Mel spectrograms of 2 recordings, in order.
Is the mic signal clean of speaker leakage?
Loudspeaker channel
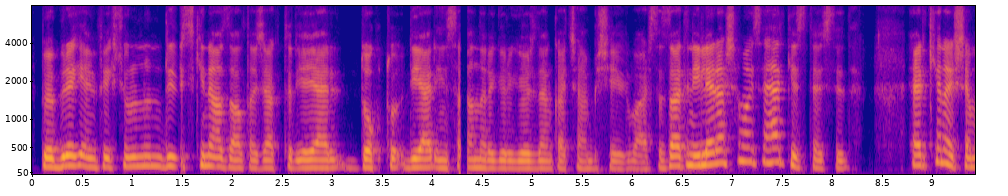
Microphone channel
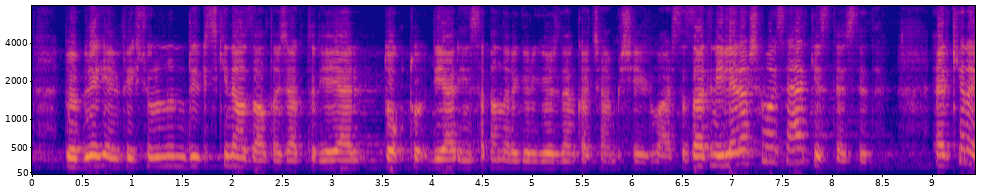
No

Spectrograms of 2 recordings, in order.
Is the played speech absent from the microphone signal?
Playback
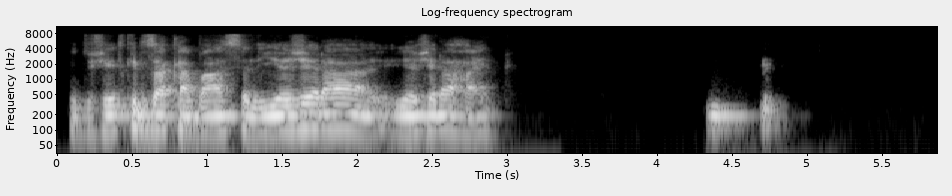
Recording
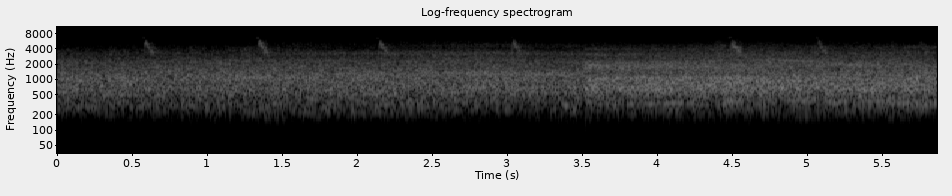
Yes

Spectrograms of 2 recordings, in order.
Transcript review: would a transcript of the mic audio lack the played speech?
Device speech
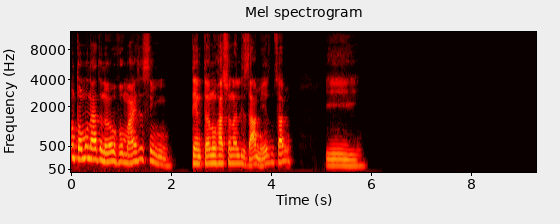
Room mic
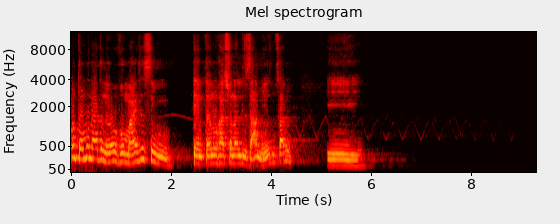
No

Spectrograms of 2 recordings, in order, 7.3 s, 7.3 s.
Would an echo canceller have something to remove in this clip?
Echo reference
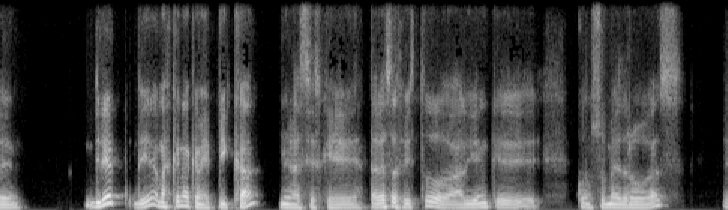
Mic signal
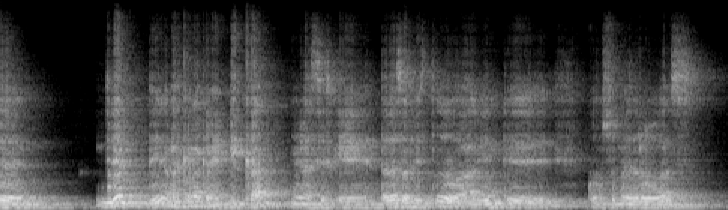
Yes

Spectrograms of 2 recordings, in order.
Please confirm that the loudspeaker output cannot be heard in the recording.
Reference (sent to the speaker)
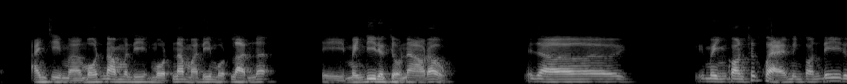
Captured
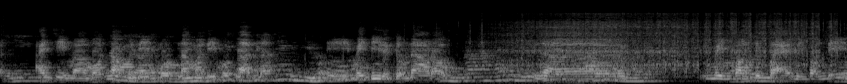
No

